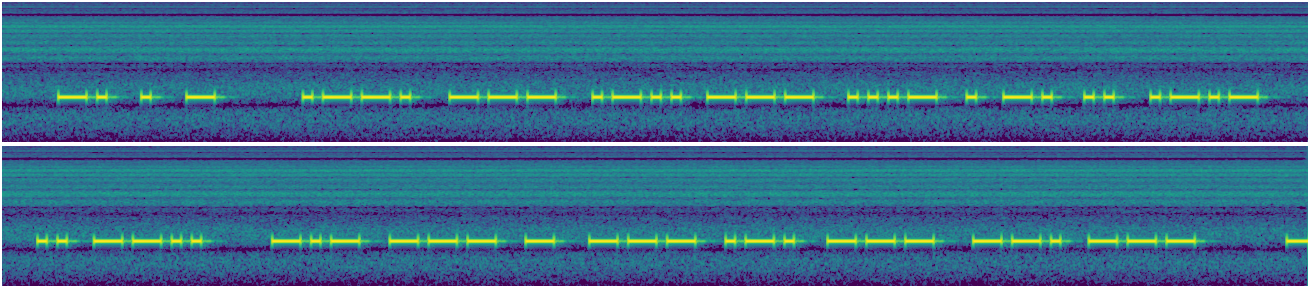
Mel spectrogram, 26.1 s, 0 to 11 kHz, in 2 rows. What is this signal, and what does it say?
Morse code (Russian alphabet), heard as a keyed tone, hand-sent with a paddle, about 12 wpm, 1080 Hz. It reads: НЕТ ПОЛОЖЕНИЯ ИЗ КОТОРОГО …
